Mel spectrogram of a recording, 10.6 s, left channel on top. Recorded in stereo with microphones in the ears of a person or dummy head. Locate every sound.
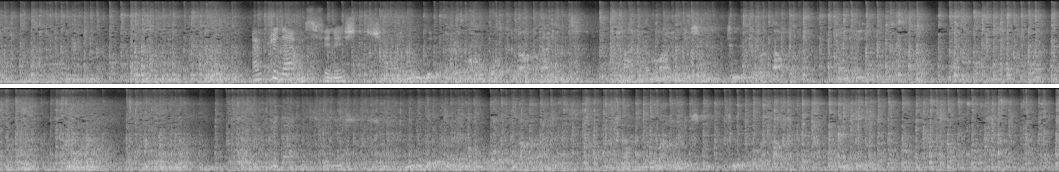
2.5 s a woman speaking: 55° left (ahead or behind), 0.8 m
4.0 s a man speaking: 15° left (ahead or behind), 5.5 m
